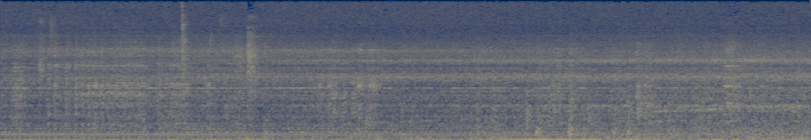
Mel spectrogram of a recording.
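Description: Steady low rumble of a one-man Aoimori Railway local train running on the rails from Aomori to Noheji, Japan, heard from inside the carriage, with a constant hum and faint rhythmic clacks and rattles throughout, no voices.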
